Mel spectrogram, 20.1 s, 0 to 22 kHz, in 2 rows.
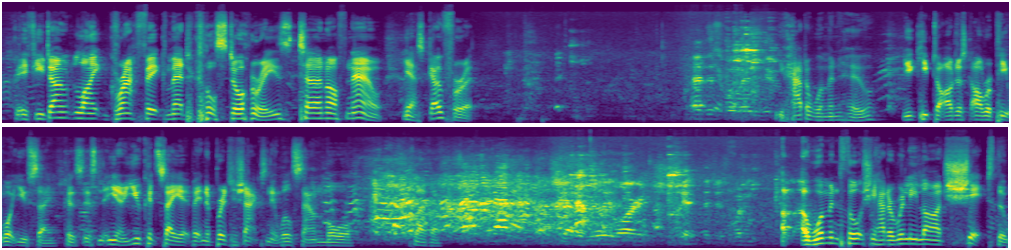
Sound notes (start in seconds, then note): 13.1 crowd laughing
